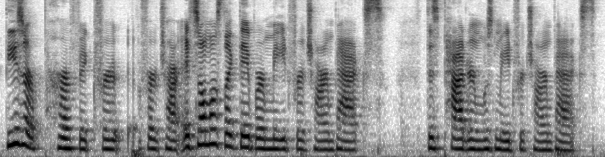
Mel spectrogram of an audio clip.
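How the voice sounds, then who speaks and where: A woman's voice: lowish voice, fairly even intonation, moderate pace. A woman with a stuffy, nasal voice hosting a live crafting stream, chatting with viewers and answering their comments. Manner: chatty, talks straight to viewers as "you guys".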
